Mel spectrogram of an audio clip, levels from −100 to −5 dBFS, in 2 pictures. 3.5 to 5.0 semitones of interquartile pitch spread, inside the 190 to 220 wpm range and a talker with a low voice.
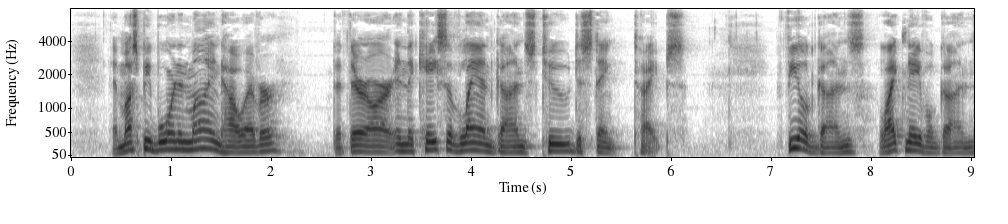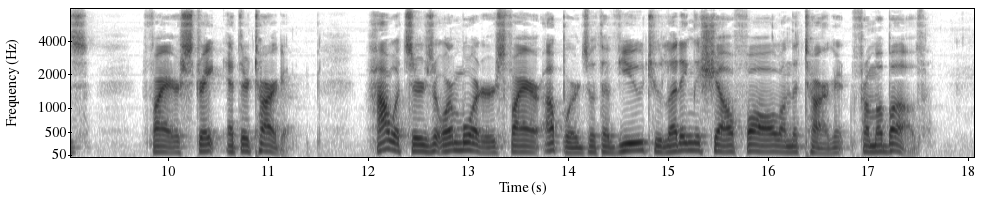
No: average, 4.3 semitones; average, 155 wpm; low, 120 Hz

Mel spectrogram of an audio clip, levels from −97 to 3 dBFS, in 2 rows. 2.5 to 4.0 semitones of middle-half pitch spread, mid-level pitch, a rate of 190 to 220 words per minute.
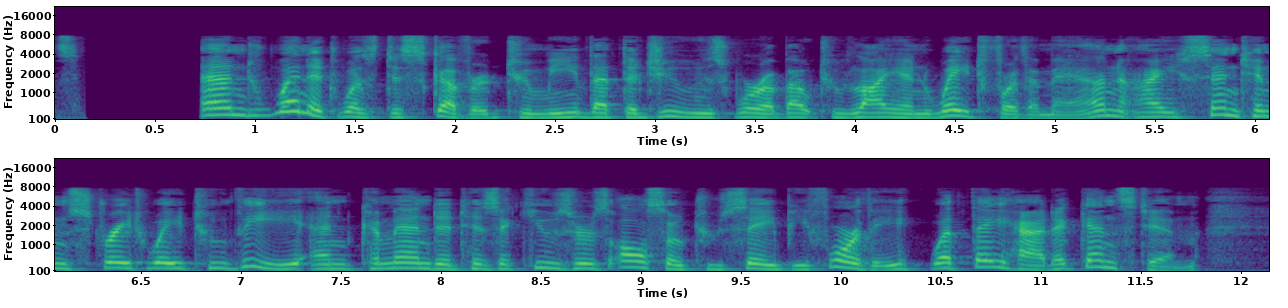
No: average, 4.7 semitones; medium, 160 Hz; average, 200 wpm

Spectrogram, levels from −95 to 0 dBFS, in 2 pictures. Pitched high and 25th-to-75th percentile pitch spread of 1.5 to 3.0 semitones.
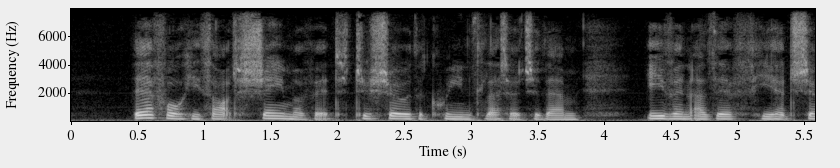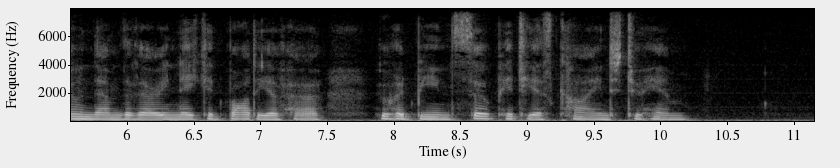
No: medium, 155 Hz; narrow, 2.5 semitones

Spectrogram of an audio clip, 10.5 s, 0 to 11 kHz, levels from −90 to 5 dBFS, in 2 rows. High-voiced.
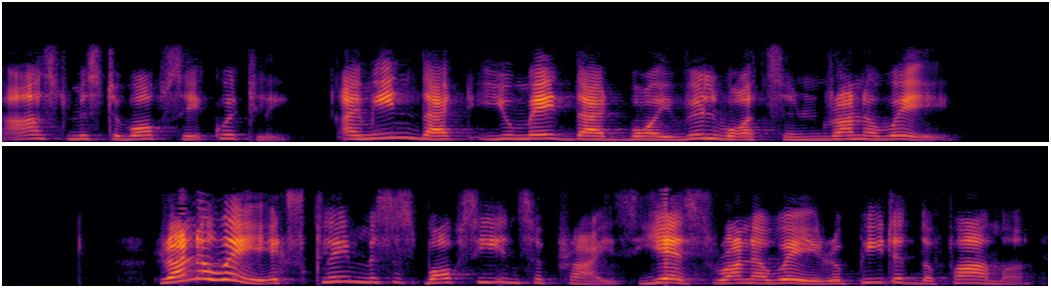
Yes: very high, 275 Hz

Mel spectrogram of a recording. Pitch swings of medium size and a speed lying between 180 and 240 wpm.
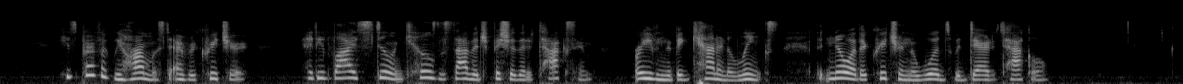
Yes: average, 4.3 semitones; average, 185 wpm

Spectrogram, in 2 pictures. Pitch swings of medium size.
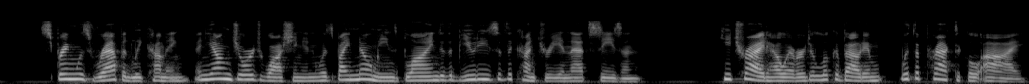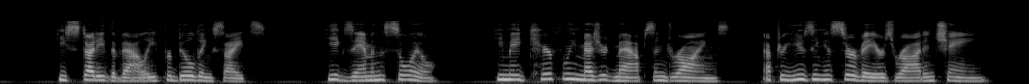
Yes: average, 5.0 semitones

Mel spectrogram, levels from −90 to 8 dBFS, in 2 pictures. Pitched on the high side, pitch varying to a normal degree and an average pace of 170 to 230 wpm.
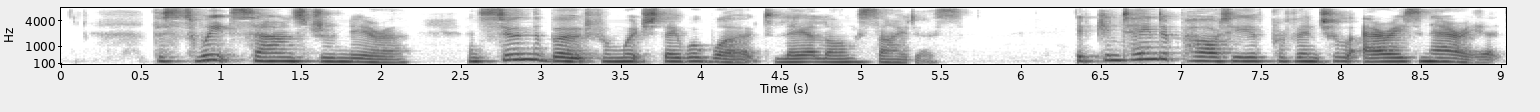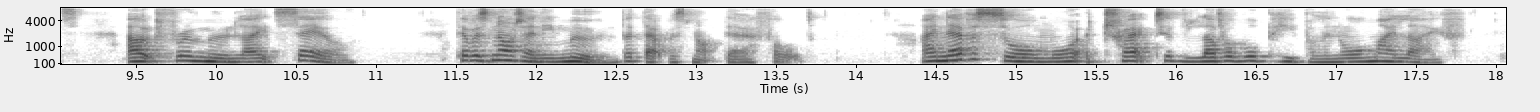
Yes: high, 200 Hz; average, 3.6 semitones; average, 175 wpm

